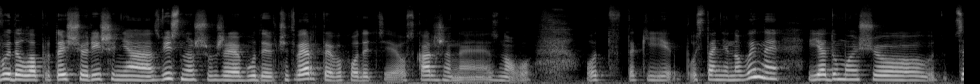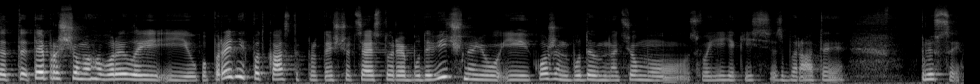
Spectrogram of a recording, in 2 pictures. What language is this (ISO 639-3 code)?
ukr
